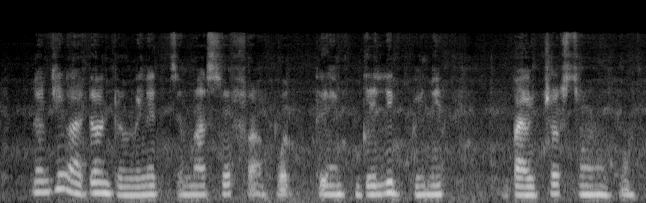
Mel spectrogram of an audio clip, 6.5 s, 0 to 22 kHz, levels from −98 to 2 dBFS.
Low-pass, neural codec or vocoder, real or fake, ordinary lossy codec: none; codec, 24 kHz, 6 kbps, HILCodec; fake; none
